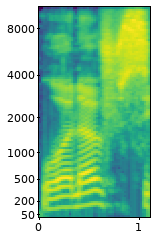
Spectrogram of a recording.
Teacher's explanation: ونفس ادغام ہو رہا ہے یعنی غنہ کریں گے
